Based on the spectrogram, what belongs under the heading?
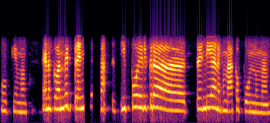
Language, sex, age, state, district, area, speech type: Tamil, female, 18-30, Tamil Nadu, Tiruchirappalli, rural, conversation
